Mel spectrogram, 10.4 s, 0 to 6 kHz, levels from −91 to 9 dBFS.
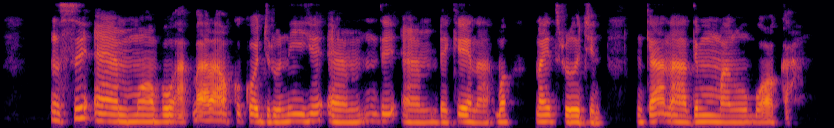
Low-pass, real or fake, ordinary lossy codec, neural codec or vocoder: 5.4 kHz; fake; none; vocoder, 44.1 kHz, 128 mel bands every 256 samples, BigVGAN v2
